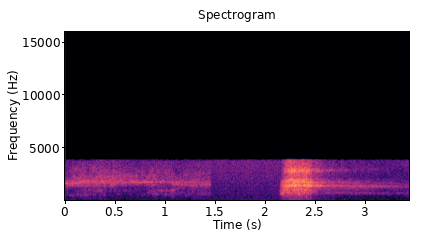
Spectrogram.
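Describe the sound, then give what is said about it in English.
Breathing during a guided breathing exercise: a long, soft inhale, a brief pause, then a sharp, audible exhale that fades out. “Just breathe.”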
